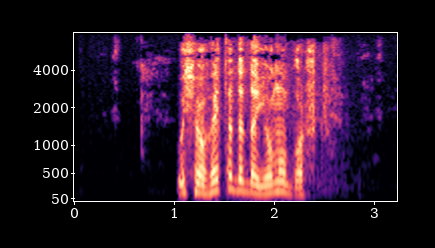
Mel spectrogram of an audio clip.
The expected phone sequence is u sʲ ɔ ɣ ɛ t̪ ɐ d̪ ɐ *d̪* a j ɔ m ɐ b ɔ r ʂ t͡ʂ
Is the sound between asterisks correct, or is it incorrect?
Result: correct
